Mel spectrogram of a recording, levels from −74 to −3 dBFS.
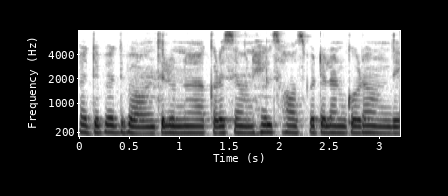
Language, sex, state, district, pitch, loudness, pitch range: Telugu, female, Andhra Pradesh, Visakhapatnam, 185 Hz, -16 LUFS, 185-190 Hz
